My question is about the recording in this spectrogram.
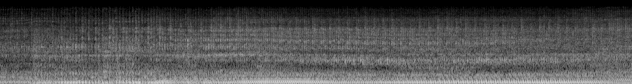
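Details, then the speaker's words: Low, steady, even idle during a winter warm-up in snow, without cutting out or hunting. "do you want to push the choke all the way and then just see if it idles okay now is that all the way in now is it yeah because before it was cutting out but I think it's okay now"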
